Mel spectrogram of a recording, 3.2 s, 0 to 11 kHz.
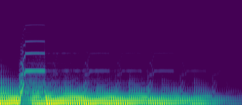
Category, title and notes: Instrument samples > Synths / Electronic
CVLT BASS 33
sub, subbass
